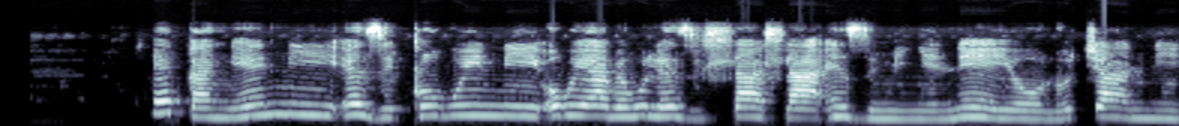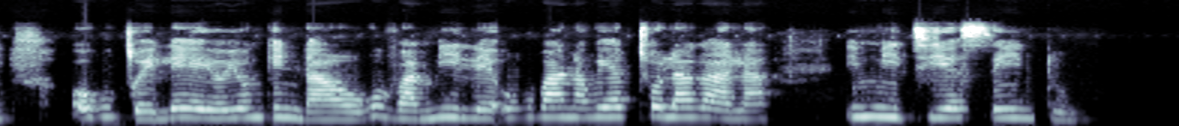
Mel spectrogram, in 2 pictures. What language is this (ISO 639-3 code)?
nde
